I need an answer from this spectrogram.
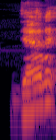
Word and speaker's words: Dana: people mispronounced it and she said Danna is spelled with two ends makes sense ha DNA cannot be pronounced data in English sorry even though some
